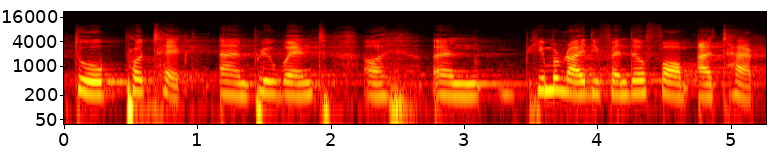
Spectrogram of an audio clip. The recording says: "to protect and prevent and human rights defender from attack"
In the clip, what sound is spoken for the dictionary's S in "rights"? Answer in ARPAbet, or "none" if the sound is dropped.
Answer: none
